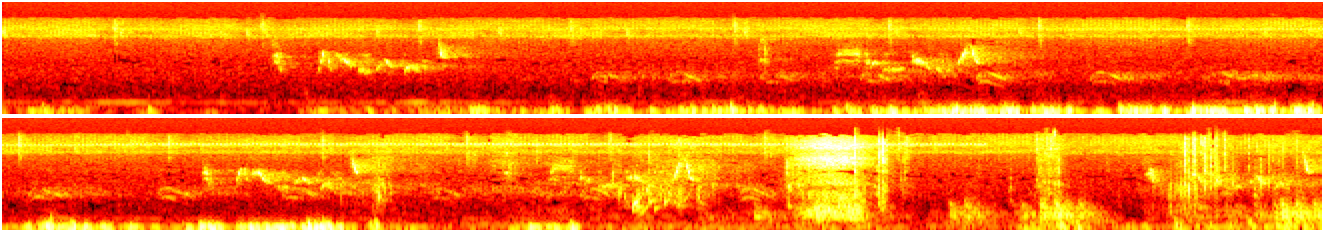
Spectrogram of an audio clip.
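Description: Small birds chirping repeatedly over a loud, irregular low rumble on the microphone. Near the end there is a short rushing swish and a few sharp clicks as a spinning rod is swung back to cast.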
